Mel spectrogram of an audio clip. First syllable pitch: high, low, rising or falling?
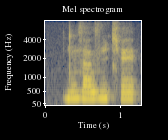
high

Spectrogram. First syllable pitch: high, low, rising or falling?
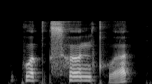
high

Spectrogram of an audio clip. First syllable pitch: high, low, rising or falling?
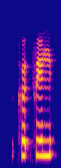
high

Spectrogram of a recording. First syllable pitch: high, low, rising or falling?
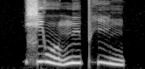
falling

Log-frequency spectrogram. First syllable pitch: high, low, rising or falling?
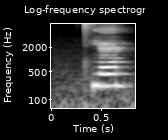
high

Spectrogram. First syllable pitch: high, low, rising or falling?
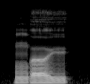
low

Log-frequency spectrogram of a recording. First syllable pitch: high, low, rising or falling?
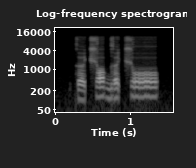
low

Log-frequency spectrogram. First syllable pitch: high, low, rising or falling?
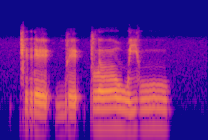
low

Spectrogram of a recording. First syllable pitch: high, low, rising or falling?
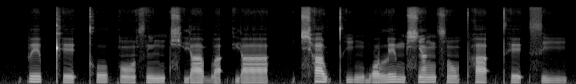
high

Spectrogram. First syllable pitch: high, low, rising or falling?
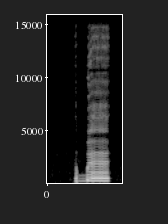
high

